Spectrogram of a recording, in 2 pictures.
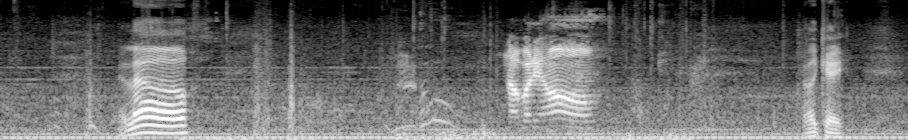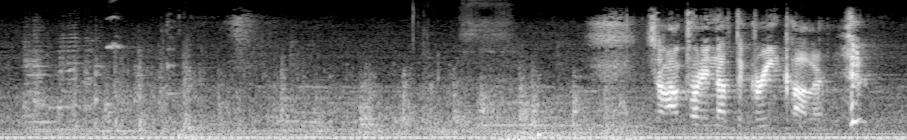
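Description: Small cartoon characters squeak and chirp in short high cries.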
